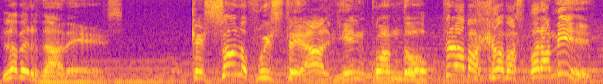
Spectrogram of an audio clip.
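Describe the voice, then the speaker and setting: A man's voice: high voice, huge pitch swings, slow, gravelly, heavily acted. An actor playing an arrogant, cruel male tycoon and mayor in a video game, speaking in a cold, taunting way. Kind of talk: video game dub acting. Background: game music and rain.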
